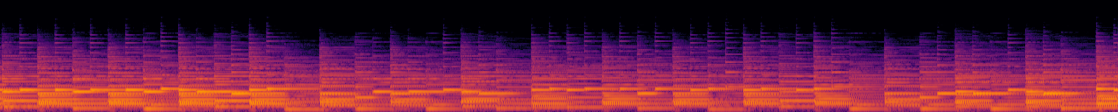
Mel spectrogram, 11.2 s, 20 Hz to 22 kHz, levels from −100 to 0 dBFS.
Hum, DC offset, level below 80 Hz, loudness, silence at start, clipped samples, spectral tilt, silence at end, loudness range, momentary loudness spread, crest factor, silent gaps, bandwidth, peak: none; under 0.1%; -64 dBFS; -29 LUFS; 0 s; under 0.1%; -8 dB/octave; 0 s; 5 LU; 7 LU; 16 dB; none; 8 kHz; -14 dBFS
